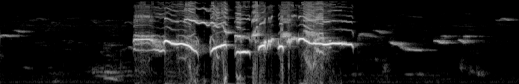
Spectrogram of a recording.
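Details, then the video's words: Orange-headed thrush song used to stir silent birds into singing: after near silence, a dense two-second burst of loud, fast, tumbling whistles and chatter, followed by scattered faint chirps. "Terapi Anis Merah Bisu | AM Macet Jadi Gacor Coba Di Putarkan Suara AM Ini"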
